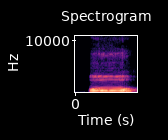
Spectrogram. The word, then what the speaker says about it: au: Donc, je vais au marché. Je vais au marché. Je vais au marché. O is spelled A-U. O. Yeah. Je vais au marché. Je vais au marché.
